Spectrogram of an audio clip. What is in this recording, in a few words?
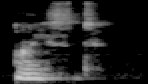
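"iced", British English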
